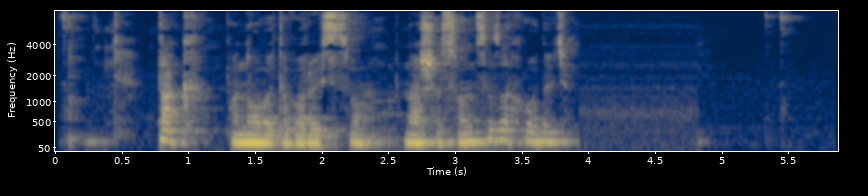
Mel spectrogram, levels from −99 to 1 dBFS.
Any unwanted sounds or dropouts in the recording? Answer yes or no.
no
